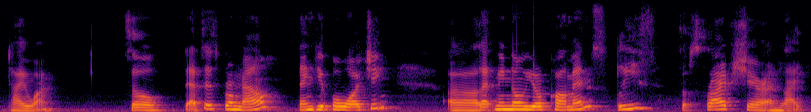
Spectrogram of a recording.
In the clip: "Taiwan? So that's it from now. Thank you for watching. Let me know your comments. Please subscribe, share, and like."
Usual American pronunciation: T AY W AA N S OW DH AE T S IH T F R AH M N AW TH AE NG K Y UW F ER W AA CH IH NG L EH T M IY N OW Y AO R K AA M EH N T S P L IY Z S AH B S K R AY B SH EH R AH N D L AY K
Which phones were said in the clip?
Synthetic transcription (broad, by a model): T AY W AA N S OW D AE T S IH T F R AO M N AW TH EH NG K Y UW F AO W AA CH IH NG L EH T M IY N OW Y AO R K AA M EH N T S P L IY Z S AH B S K R AY B SH EH R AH N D L AY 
